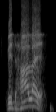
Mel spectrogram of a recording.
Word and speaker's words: विद्यालय: यह देखते हैं कि हम द को ध पढ़ देते हैं। विद्यालय, हमें विद्यालय जाना है, विद्यालय खुले हैं, ऐसे उच्चारण अक्सर सुनने में आते हैं।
